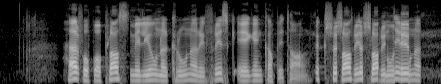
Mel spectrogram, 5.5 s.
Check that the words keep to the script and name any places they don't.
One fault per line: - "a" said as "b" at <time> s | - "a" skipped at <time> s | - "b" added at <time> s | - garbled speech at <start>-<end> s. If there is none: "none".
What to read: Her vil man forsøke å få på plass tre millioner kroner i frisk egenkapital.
- "vil man forsøke" skipped at 1.0 s
- "tre" skipped at 1.6 s
- garbled speech at 3.9-5.3 s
